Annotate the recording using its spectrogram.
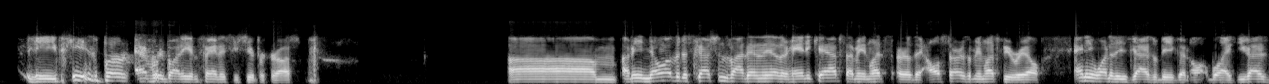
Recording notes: get on the phone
